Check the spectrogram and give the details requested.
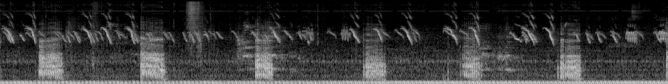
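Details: Chicks calling nonstop, their thin descending cheeps overlapping, while coarse clucks land roughly every second. A persistent deep hum runs beneath.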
